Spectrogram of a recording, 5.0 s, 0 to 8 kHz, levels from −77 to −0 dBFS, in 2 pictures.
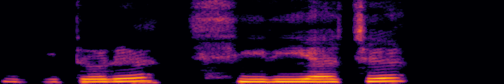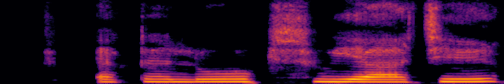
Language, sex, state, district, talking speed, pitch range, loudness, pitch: Bengali, female, West Bengal, Dakshin Dinajpur, 85 wpm, 240-260 Hz, -17 LUFS, 245 Hz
